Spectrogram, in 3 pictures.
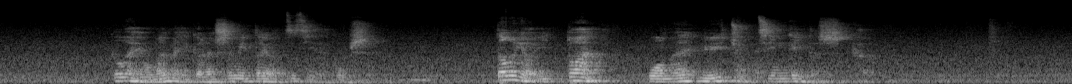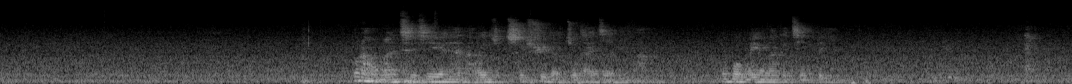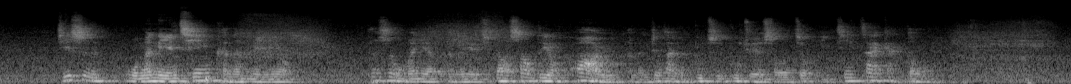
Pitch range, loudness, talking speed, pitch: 110-145 Hz, -26 LUFS, 185 characters per minute, 125 Hz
